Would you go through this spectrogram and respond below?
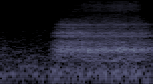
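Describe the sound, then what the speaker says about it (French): A single deep, breathy inhale through the nose and mouth, taken slowly and calmly while drawing a straight line, close and quiet, with no talking. "Donc j'inspire"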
